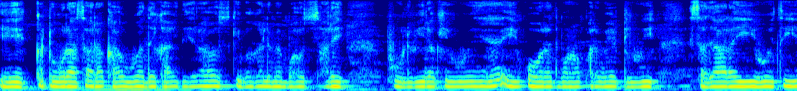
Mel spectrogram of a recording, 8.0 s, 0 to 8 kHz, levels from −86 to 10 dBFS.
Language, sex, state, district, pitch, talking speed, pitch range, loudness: Hindi, male, Chhattisgarh, Bilaspur, 160 Hz, 220 wpm, 160-165 Hz, -32 LUFS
